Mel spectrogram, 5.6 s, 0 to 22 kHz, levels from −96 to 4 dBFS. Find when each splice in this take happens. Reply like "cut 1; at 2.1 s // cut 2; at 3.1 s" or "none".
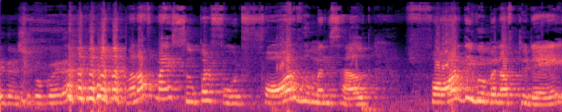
cut 1; at 1.2 s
